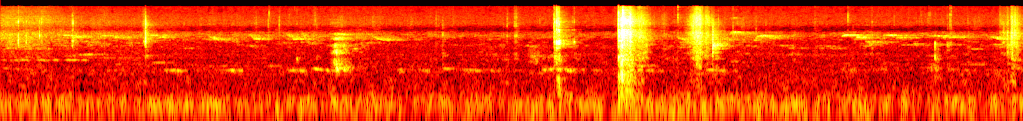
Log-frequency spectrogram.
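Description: Handling noises from a motorcycle rear brake master cylinder being worked on with circlip pliers: a few light clicks, then two louder knocks about six and seven seconds in.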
